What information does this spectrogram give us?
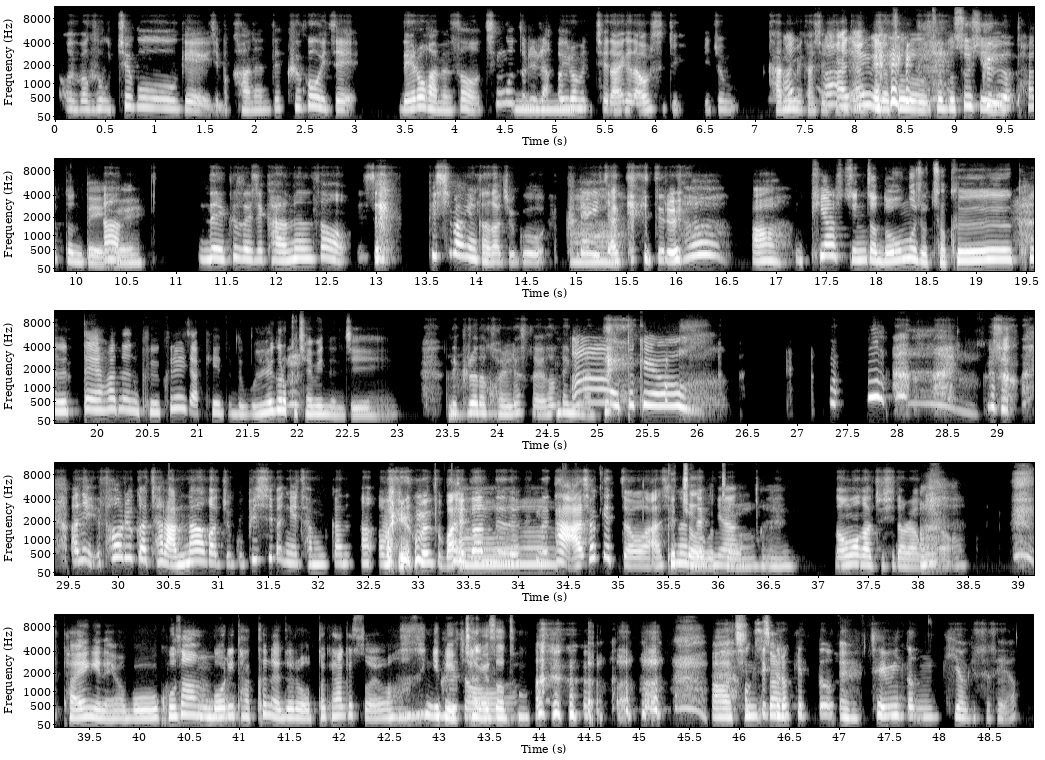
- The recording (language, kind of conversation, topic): Korean, unstructured, 학교에서 가장 즐거웠던 활동은 무엇이었나요?
- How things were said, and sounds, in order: laugh; other background noise; laughing while speaking: "이제"; gasp; laughing while speaking: "아케이드를"; laugh; laughing while speaking: "어떡해요"; laughing while speaking: "선생님한테. 그래서"; laugh; anticipating: "어!"; laughing while speaking: "막 이러면서"; laughing while speaking: "아"; laugh; laughing while speaking: "선생님의 입장에서도"; laugh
